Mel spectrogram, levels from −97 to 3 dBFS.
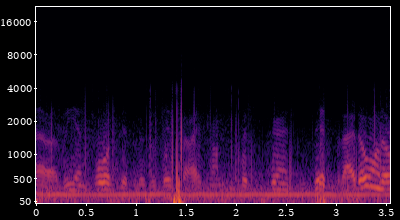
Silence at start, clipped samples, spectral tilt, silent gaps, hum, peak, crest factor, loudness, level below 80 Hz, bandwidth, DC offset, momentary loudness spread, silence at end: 0 s; under 0.1%; -10 dB/octave; none; none; -22 dBFS; 22 dB; -46 LUFS; -50 dBFS; 4.4 kHz; under 0.1%; 6 LU; 0 s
